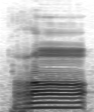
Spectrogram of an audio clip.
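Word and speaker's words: ر: Now, to pronounce ra, you need to take the tip of your tongue and put it up here. So try to fill the different parts of your mouth. So not directly on the tip, not just behind, but a bit more behind.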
